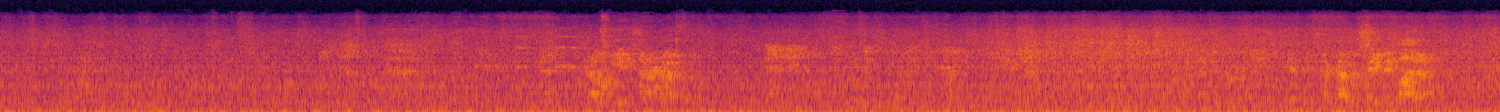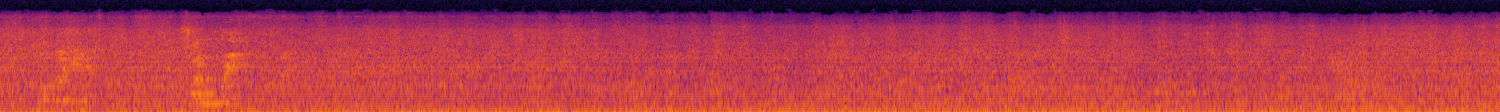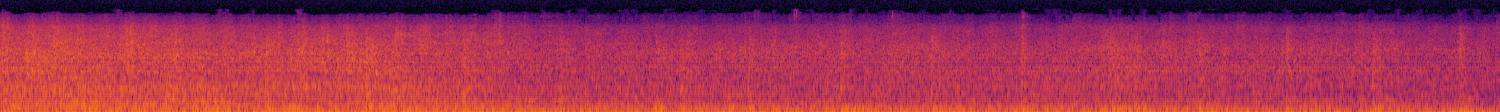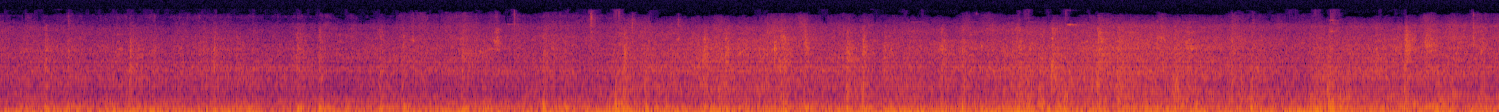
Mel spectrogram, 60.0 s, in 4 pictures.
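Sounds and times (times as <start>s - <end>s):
train low rumble: 0.0s - 59.9s.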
